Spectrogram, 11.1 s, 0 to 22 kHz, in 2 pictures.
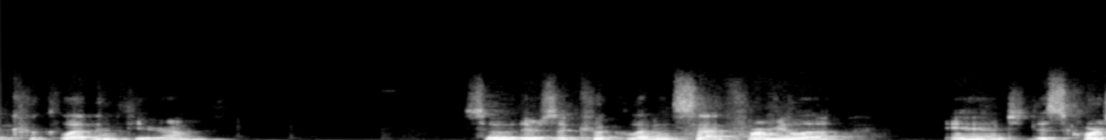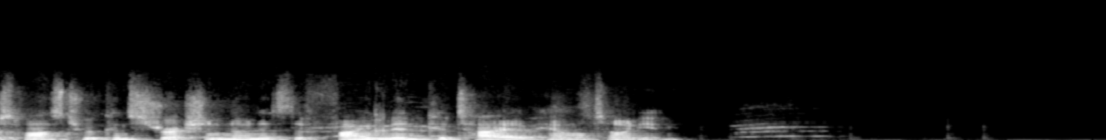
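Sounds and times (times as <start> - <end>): cat meowing: 7.0 - 8.1, 9.2 - 9.8.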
